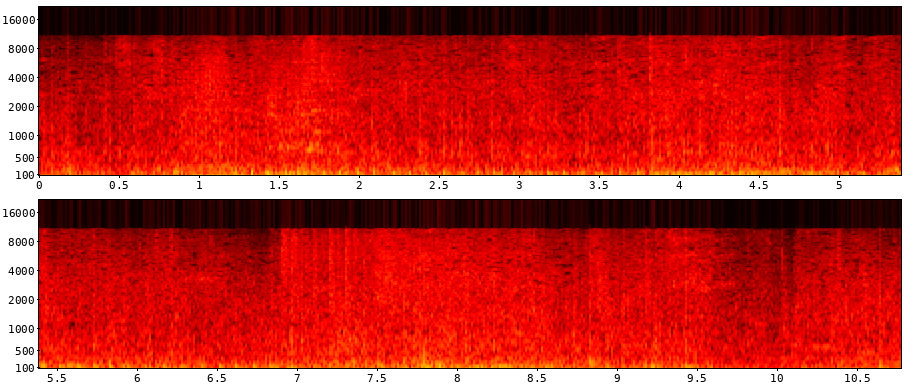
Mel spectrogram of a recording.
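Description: Explosions rumble and boom nearby.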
